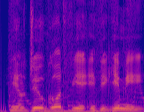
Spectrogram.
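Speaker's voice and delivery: normal talking voice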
